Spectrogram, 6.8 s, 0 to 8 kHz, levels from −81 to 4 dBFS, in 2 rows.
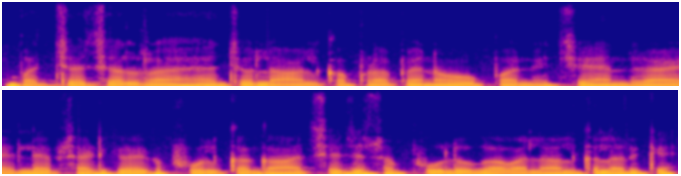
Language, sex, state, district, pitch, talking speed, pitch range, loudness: Hindi, male, Goa, North and South Goa, 130 Hz, 230 wpm, 125-130 Hz, -13 LUFS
